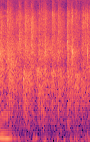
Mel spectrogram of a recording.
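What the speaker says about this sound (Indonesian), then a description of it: "Ayo tepuk tangan untuk Tuhan" A church congregation breaks into dense, sustained applause during a worship service, a steady wash of many hands clapping at close range.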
